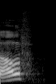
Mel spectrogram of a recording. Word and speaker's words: Aleph: a dog pronounced an Aleph that's only if you have a particle of hummus on dirt listen how I pronounce an alpha did you hear it there's no sound it's connected with something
